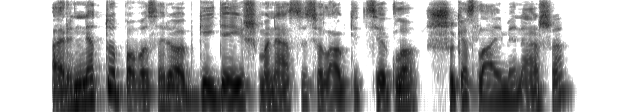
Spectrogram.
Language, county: Lithuanian, Alytus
